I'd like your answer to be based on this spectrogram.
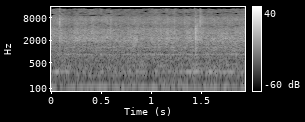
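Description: Potatoes and onions with ginger, cumin and turmeric frying in a pan, giving a steady, soft sizzle with a low crackling hiss throughout and no talk.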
